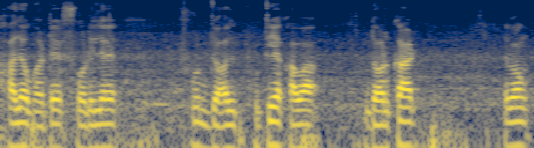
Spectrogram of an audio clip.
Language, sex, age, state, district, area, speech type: Bengali, male, 45-60, West Bengal, Paschim Bardhaman, urban, spontaneous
